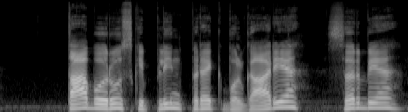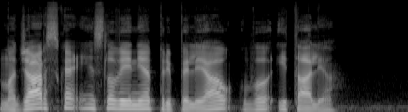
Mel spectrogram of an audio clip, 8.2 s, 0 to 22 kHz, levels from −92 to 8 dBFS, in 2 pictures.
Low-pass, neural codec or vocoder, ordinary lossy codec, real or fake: 19.8 kHz; none; none; real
